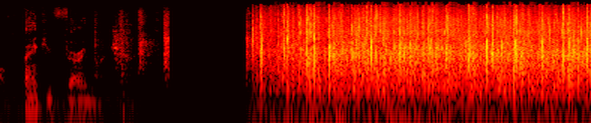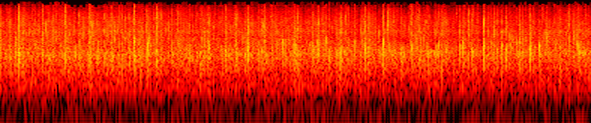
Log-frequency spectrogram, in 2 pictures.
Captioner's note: applause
